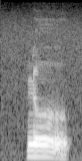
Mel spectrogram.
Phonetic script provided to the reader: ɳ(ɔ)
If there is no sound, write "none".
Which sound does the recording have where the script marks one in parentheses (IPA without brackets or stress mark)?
o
